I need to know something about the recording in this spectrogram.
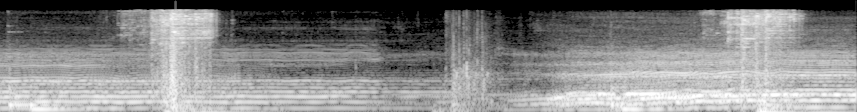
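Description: Ethiopian Orthodox clergy chanting together in long held notes, with a kebero drum beat and a sistrum jingle about a second in and again near the end. The chant drops away around two seconds in, then returns with sliding pitches.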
